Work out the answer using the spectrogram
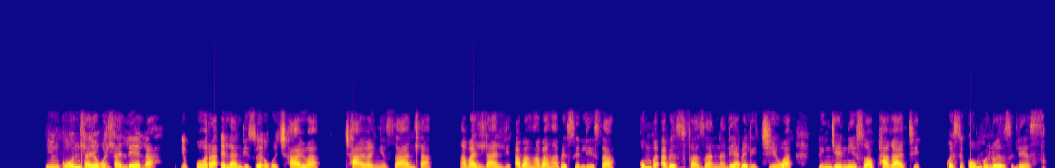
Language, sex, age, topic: North Ndebele, male, 25-35, education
